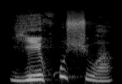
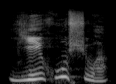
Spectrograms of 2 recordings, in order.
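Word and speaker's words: יהושע: 있 입니다 그것은 어이 여호수아의 히브리식 발음이 예호슈아 하는 말입니다 예호슈아 근데이 말을 헬라어로 번역할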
